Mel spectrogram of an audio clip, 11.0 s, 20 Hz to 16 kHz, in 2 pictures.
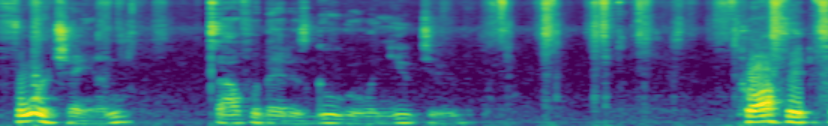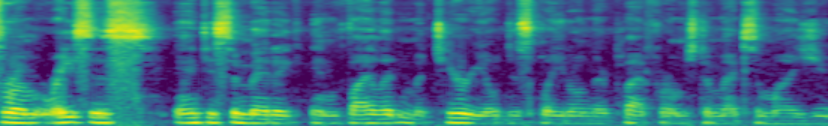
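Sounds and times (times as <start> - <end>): cards being shuffled: 3.2 - 5.6.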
